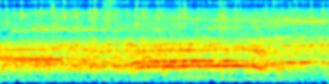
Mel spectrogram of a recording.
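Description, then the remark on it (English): An audience bursts into steady, loud applause mixed with whooping cheers, a dense wash of clapping that holds throughout without any single voice standing out. “And before everybody claps for you, you may fail, but the reality is you can always get another fucking job.”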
